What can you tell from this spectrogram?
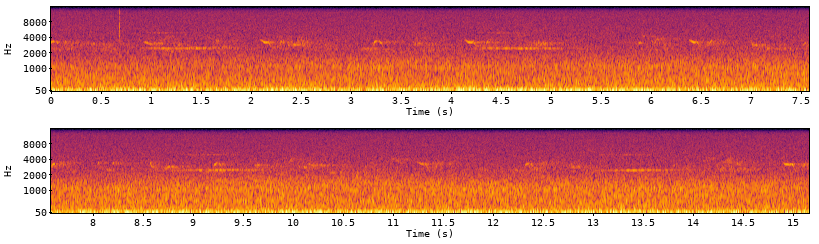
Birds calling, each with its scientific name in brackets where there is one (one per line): American Robin (Turdus migratorius)
Blue Jay (Cyanocitta cristata)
